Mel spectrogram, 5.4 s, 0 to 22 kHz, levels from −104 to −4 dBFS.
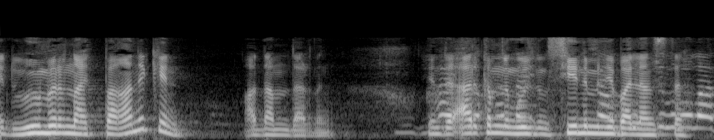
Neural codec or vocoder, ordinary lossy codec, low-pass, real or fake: none; MP3, 48 kbps; 7.2 kHz; real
